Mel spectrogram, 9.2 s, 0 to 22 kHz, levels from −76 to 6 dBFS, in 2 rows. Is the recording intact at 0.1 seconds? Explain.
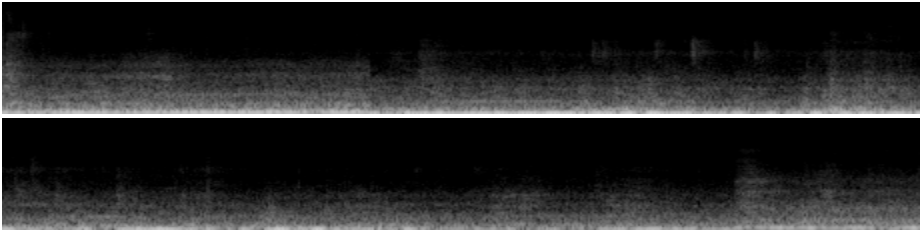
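Yes, the audio is intact at 0.1 s, with no fault present at that moment.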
